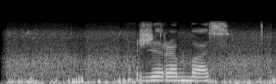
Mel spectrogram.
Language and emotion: Russian, neutral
